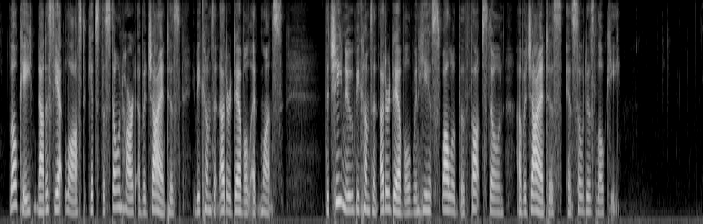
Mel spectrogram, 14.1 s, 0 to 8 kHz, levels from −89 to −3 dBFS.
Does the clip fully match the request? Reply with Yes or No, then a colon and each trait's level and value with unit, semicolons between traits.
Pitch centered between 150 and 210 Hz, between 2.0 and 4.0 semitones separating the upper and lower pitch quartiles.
Yes: high, 190 Hz; average, 2.8 semitones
